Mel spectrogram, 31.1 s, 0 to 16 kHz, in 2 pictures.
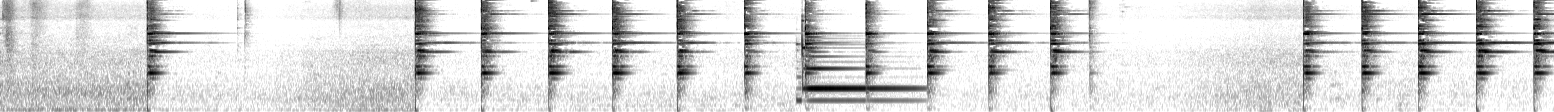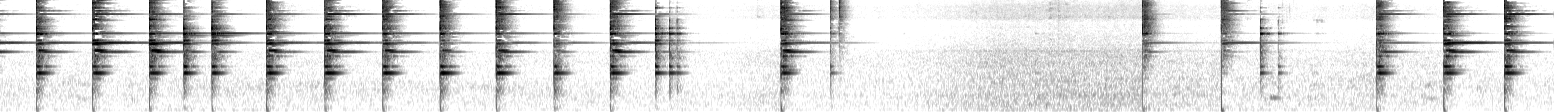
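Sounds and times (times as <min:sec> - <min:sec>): hammer striking steel on anvil: 0:01.4 - 0:02.4, 0:04.1 - 0:11.1, 0:13.0 - 0:22.7, 0:23.3 - 0:24.2, 0:26.9 - 0:31.0.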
